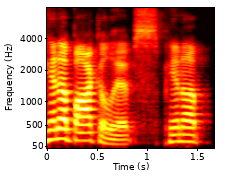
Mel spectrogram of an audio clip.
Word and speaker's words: Pinupocalypse: I completely screwed up. Pinupocalypse. Pinupocalypse. That's how you say it.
